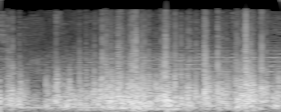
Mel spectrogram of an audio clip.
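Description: Loud, gusty wind, a dense rushing noise that swells and eases.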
